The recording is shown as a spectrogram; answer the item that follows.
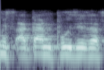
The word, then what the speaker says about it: Akani Phuzi: So my name is Akani Phuzi. I was gonna Akani.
